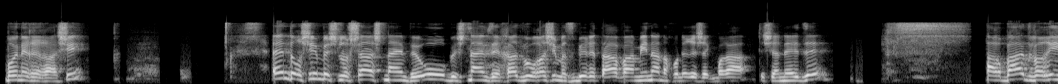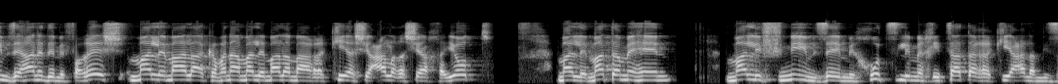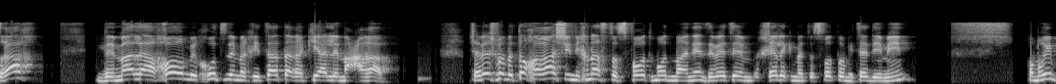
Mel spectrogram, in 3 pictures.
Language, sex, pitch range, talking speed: Hebrew, male, 180-225 Hz, 135 wpm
